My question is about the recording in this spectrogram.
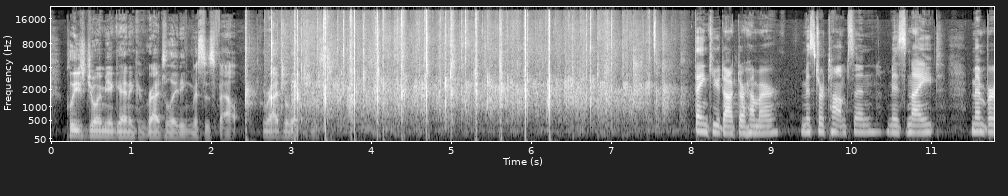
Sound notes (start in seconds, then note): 2.4 audience applauding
